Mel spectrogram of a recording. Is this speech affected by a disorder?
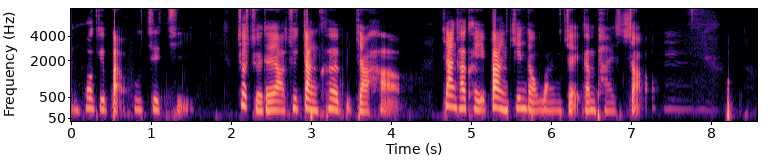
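Yes: congenital hearing impairment; congenital cochlear underdevelopment, cochlea missing one turn, skull opened for cochlear implant (电子耳); cannot hear clearly, relies on watching eyes and surroundings to communicate; intonation slightly different from typical speakers, can sound sing-song.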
